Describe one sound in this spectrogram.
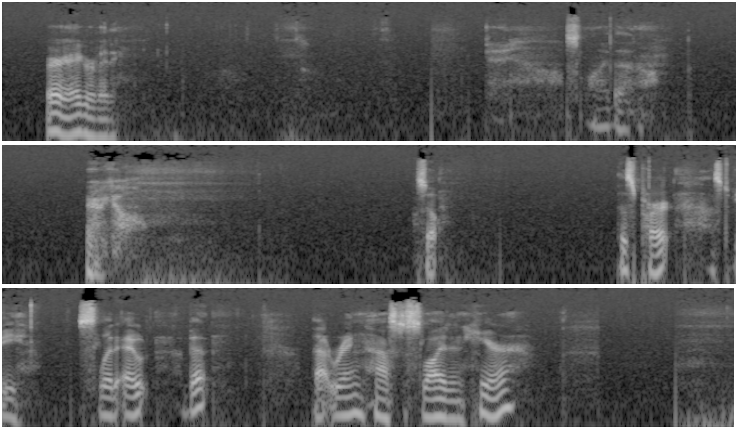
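Plastic parts click and rattle as hands fit them together.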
